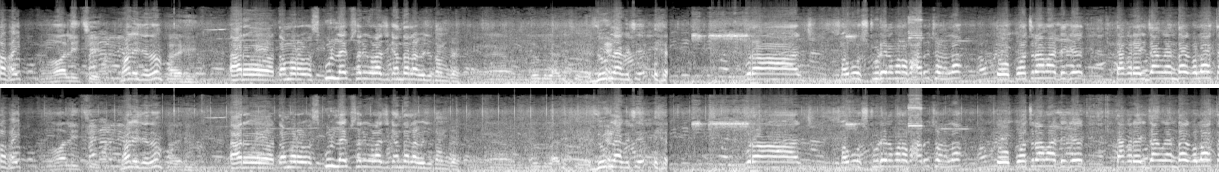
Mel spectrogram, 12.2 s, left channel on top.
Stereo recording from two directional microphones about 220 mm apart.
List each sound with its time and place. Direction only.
0.5 s speech: 45° left (ahead or behind)
0.9 s a man's voice: 10° left (ahead or behind)
6.0 s a man's voice: 15° left (ahead or behind)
